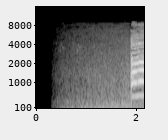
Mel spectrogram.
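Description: Silence, then faint background noise slowly swelling, and a child's singing voice starting a held, wavering note abruptly near the end.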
